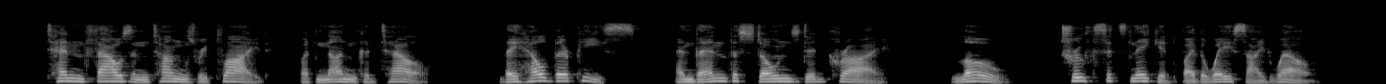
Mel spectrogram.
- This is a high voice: No, low, 125 Hz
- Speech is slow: Yes, slow, 115 wpm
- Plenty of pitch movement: No, average, 5.0 semitones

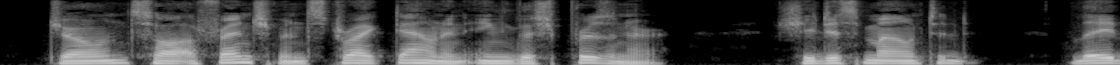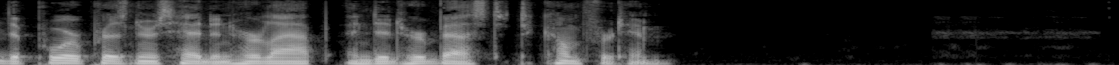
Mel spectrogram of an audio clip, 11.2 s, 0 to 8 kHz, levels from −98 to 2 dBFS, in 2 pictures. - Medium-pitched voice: No, low, 100 Hz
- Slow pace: No, average, 145 wpm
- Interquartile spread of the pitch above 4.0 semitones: No, average, 3.4 semitones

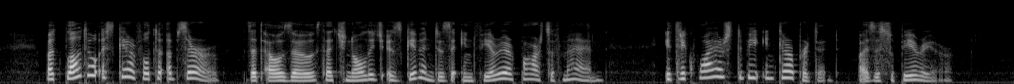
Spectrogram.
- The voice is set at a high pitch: Yes, high, 225 Hz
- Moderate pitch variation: No, wide, 7.5 semitones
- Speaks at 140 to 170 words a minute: Yes, average, 155 wpm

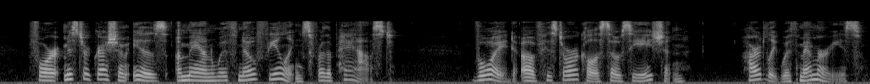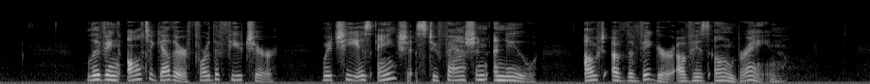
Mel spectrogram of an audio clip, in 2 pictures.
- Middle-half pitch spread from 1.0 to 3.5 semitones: No, average, 4.2 semitones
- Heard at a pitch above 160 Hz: Yes, high, 190 Hz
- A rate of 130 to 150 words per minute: Yes, slow, 135 wpm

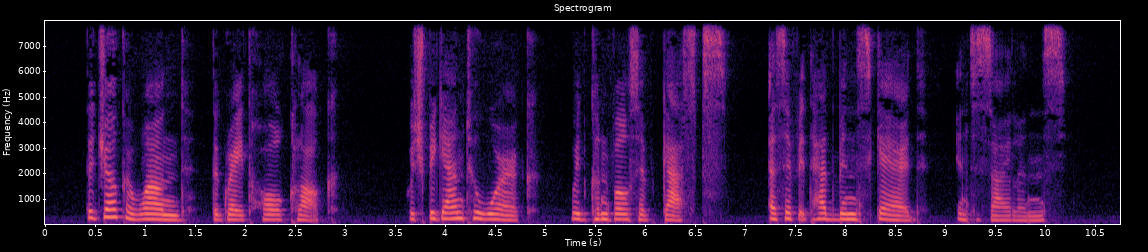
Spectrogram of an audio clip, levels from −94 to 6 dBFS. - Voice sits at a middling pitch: No, high, 200 Hz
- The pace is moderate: No, slow, 125 wpm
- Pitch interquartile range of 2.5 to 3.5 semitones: Yes, average, 2.8 semitones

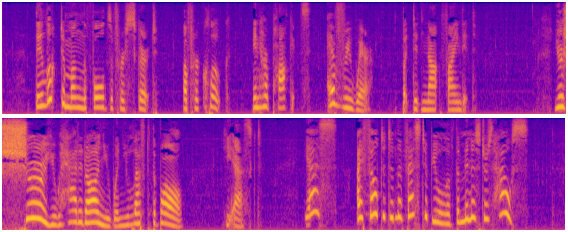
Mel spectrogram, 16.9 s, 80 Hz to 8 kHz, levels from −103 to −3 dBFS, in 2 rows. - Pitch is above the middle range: Yes, very high, 265 Hz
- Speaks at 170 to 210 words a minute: No, average, 160 wpm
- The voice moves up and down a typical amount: No, wide, 8.4 semitones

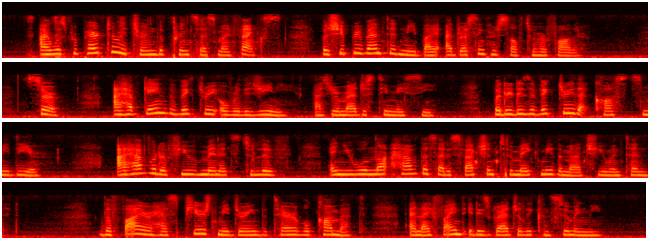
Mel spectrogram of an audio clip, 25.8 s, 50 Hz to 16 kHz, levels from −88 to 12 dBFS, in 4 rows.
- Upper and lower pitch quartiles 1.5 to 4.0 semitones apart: Yes, average, 3.4 semitones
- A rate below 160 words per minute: No, average, 185 wpm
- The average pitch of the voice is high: Yes, high, 210 Hz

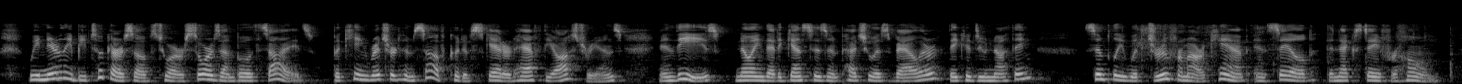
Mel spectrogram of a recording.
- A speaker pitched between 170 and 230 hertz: Yes, medium, 185 Hz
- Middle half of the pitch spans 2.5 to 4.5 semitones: Yes, average, 4.0 semitones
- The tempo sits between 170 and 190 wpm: Yes, average, 180 wpm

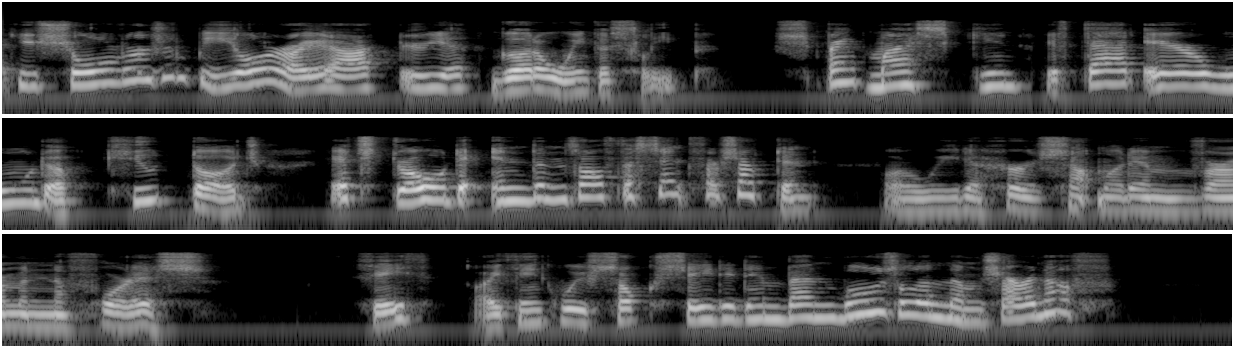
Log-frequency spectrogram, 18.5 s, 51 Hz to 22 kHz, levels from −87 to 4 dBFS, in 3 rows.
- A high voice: Yes, high, 220 Hz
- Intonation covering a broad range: Yes, wide, 8.3 semitones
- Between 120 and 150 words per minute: No, average, 170 wpm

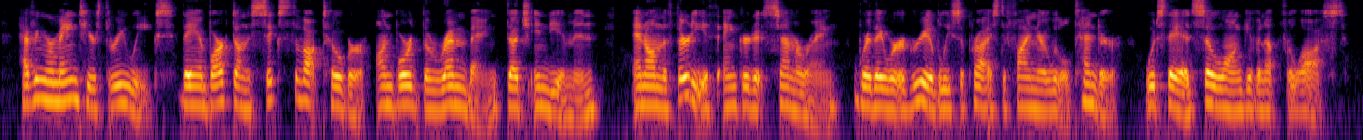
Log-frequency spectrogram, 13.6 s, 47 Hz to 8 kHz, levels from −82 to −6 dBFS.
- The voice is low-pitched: No, medium, 165 Hz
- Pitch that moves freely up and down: No, average, 2.8 semitones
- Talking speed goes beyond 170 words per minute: Yes, average, 190 wpm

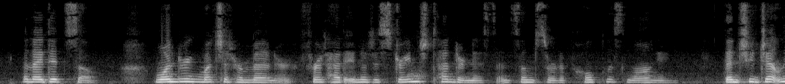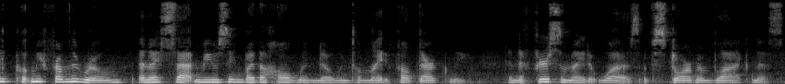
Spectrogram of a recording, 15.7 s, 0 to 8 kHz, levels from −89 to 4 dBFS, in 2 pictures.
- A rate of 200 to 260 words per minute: Yes, fast, 205 wpm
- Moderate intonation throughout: Yes, average, 3.6 semitones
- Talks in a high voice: Yes, high, 210 Hz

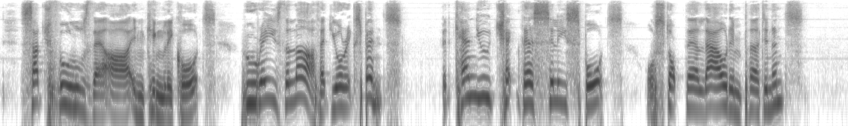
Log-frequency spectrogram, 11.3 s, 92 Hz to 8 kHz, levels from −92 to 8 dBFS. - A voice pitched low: No, high, 195 Hz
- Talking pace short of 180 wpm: Yes, average, 140 wpm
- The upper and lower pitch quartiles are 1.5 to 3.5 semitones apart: No, average, 5.2 semitones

